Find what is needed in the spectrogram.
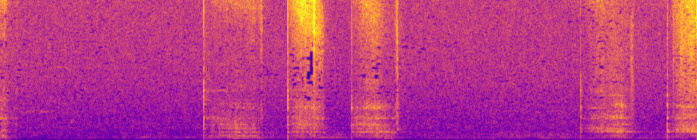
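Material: Wood.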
